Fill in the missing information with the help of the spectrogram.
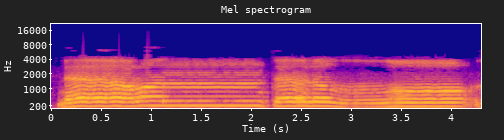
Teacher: تنوین کے بعد حروف اخفاء میں سے تا ہے، یہاں پہ آپ نے اخفاء کرنا ہے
